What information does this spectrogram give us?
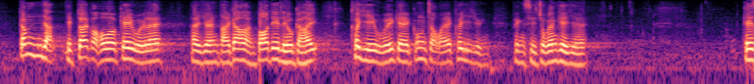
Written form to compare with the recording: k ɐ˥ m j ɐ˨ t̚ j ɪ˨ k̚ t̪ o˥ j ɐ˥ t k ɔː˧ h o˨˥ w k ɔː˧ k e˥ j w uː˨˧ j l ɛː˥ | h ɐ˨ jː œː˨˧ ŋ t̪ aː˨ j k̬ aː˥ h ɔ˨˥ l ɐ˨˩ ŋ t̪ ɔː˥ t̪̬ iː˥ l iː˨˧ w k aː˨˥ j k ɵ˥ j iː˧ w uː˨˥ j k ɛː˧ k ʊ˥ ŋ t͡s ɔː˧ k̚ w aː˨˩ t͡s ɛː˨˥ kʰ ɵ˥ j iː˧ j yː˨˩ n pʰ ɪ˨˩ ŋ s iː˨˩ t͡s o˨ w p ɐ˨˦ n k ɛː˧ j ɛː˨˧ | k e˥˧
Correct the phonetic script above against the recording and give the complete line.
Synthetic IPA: k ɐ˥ m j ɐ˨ t̚ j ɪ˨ k̚ t̪ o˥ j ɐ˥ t k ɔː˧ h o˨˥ w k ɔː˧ k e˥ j w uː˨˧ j l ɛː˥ | h ɐ˨ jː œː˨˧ ŋ t̪ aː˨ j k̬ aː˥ h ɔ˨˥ l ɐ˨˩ ŋ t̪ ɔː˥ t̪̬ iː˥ l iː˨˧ w k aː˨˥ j kʰ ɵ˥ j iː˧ w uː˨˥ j k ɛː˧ k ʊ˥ ŋ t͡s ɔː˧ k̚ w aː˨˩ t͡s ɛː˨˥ kʰ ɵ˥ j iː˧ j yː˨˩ n pʰ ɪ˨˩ ŋ s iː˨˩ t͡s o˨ w k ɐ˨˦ n k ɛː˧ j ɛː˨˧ | k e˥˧

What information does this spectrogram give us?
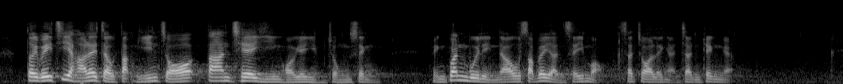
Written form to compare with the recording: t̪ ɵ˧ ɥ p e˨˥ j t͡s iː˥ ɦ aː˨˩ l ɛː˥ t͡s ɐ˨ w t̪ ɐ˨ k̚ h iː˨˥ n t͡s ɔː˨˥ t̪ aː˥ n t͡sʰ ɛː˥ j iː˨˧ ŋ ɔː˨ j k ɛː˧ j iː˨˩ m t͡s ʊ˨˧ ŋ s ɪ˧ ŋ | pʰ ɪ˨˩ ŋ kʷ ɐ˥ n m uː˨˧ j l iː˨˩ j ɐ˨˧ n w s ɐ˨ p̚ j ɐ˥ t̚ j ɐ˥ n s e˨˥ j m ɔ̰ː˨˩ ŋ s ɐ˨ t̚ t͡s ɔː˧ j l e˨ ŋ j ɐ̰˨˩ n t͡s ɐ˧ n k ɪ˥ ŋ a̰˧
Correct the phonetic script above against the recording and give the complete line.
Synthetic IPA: t̪ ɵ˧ ɥ p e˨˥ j t͡s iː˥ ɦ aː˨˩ l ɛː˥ t͡s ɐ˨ w t̪ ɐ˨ k̚ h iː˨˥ n t͡s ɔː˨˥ t̪ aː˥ n t͡sʰ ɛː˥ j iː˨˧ ŋ ɔː˨ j k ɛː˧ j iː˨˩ m t͡s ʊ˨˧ ŋ s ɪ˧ ŋ | pʰ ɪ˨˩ ŋ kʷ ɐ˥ n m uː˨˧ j l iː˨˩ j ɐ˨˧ w s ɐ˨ p̚ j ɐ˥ t̚ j ɐ˨˩ n s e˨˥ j m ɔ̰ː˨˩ ŋ s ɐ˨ t̚ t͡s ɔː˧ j l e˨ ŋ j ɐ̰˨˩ n t͡s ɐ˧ n k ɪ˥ ŋ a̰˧

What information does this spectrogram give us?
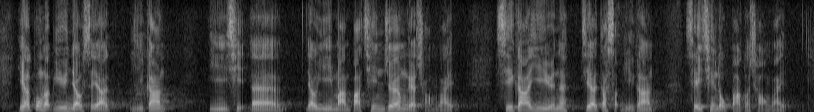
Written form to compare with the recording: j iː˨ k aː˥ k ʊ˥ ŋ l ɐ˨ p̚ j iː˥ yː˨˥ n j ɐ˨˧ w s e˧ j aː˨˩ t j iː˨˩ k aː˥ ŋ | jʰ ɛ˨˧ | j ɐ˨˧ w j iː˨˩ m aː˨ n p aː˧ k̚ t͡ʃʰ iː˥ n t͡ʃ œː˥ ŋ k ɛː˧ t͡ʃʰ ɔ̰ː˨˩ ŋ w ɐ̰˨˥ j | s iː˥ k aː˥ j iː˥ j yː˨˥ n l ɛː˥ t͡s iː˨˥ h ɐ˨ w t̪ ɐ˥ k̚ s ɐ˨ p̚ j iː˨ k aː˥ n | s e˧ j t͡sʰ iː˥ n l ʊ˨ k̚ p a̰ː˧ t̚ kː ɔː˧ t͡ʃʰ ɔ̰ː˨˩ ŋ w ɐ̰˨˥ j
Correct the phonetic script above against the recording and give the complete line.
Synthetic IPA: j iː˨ k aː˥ k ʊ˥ ŋ l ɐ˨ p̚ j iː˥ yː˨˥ n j ɐ˨˧ w s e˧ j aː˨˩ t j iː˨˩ k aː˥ n | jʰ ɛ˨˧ | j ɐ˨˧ w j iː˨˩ m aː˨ n p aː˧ t̚ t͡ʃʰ iː˥ n t͡ʃ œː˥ ŋ k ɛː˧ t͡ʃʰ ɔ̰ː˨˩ ŋ w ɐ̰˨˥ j | s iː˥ k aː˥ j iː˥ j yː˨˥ n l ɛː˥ t͡s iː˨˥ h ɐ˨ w t̪ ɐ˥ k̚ s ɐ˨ p̚ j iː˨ k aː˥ n | s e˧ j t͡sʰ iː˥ n l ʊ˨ k̚ p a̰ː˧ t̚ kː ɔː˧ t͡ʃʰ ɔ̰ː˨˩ ŋ w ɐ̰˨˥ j

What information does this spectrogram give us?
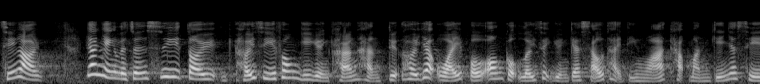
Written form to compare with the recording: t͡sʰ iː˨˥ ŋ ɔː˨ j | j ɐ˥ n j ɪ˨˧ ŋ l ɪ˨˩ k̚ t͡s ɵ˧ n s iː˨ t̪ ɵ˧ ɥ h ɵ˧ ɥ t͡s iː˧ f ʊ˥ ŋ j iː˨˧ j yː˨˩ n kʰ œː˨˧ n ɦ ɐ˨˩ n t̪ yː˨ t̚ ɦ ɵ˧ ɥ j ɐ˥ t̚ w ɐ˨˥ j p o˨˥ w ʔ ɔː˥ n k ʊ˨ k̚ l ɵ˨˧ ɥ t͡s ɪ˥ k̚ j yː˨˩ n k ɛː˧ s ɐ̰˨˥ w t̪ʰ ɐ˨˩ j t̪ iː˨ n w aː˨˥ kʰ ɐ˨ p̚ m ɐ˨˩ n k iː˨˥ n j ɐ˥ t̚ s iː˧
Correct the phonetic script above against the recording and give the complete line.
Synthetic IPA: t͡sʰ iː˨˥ ŋ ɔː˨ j | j ɐ˥ n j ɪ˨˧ ŋ l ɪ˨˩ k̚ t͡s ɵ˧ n s iː˥ t̪ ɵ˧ ɥ h ɵ˨˥ ɥ t͡s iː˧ f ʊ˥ ŋ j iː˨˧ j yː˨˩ n kʰ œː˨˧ ŋ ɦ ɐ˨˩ n t̪ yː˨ t̚ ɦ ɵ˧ ɥ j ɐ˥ t̚ w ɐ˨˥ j p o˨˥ w ʔ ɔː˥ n k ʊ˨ k̚ l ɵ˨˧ ɥ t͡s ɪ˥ k̚ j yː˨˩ n k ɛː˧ s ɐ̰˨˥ w t̪ʰ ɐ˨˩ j t̪ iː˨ n w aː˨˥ kʰ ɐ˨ p̚ m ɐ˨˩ n k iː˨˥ n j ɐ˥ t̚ s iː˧

